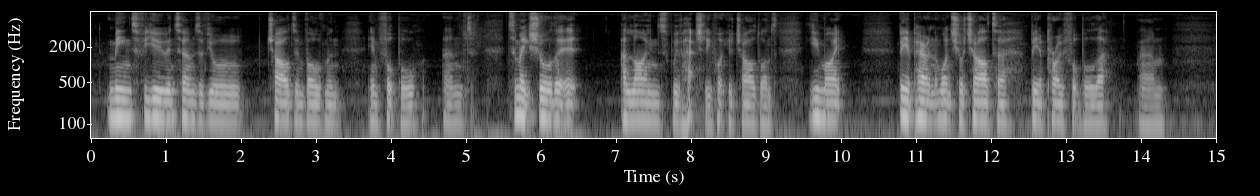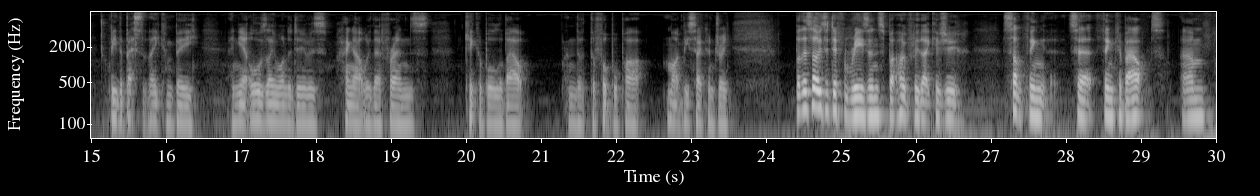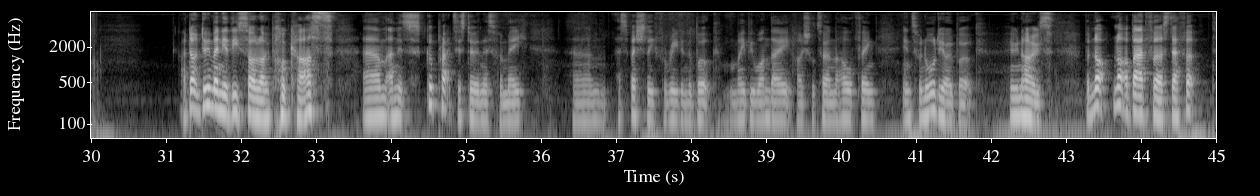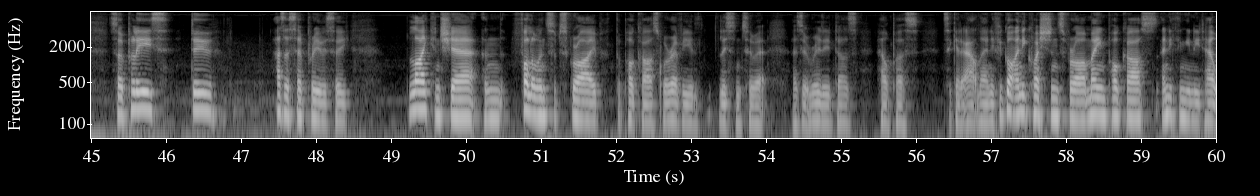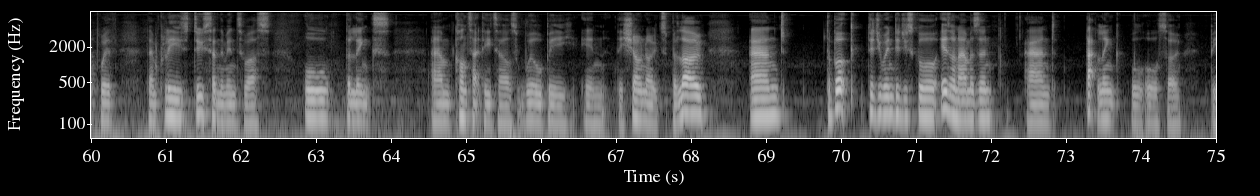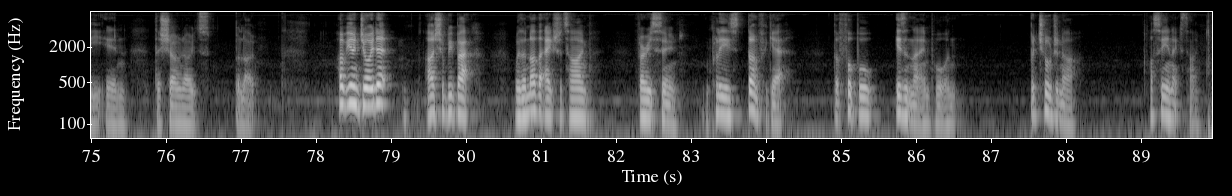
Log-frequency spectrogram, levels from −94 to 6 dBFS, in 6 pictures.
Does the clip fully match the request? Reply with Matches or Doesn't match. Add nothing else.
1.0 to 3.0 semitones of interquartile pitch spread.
Doesn't match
